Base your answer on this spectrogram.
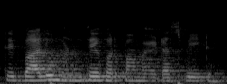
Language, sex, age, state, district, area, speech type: Goan Konkani, female, 45-60, Goa, Murmgao, rural, spontaneous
